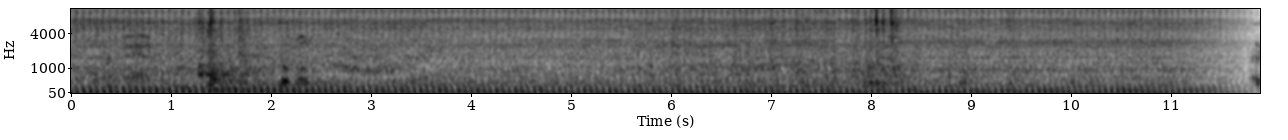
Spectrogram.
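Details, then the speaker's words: Homemade 4x4 mini Jeep, just refilled with oil (slightly overfilled) before its clutch and belt work: steady even putter about four firings a second, low thump, no misses, knocks or hunting; normal idle. "Sounds pretty happy. It started pretty easy, so I'm good with that."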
